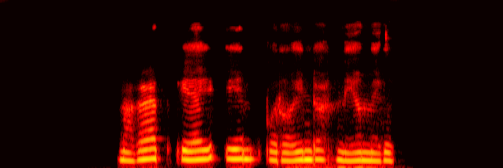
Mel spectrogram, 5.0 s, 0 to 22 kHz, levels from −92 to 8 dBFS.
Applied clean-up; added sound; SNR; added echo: neural mask model Resemble Enhance denoiser.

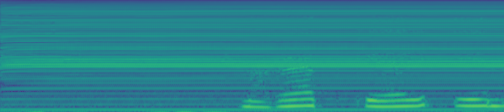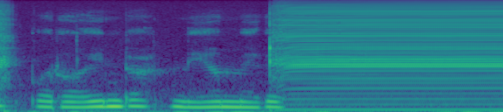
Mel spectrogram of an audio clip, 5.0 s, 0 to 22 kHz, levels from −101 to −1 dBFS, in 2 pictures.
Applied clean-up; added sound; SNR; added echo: none; Domestic sounds, home sounds; -1 dB; none.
